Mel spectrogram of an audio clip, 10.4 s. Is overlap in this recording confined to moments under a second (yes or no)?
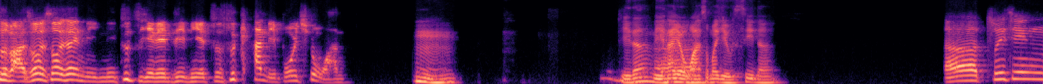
yes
